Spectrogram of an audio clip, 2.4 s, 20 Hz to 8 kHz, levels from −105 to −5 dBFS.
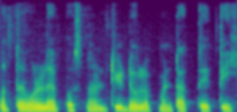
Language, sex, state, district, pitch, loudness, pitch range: Kannada, female, Karnataka, Dharwad, 185 Hz, -16 LUFS, 170-195 Hz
